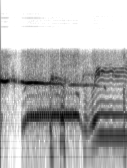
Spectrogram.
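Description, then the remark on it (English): A person whistles a sustained, wind-like tone, the pitch holding steady, then dipping and sliding back up over a couple of seconds, fairly loud and alone. “If the wind picks up too much, you can hear like a whistle through that nut.”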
